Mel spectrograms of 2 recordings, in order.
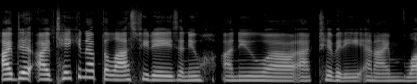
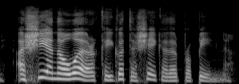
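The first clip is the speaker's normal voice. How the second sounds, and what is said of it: Put-on Italian accent. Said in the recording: “Do you want to hear my Italian accent? ... This is an Italian person telling you what's wrong with the fire, the propane. ... That's pretty good.”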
